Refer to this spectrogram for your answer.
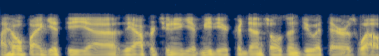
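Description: Very fast speech from a man with a fairly low pitch and fairly even intonation. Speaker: golf radio host. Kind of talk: radio interview with ad reads.

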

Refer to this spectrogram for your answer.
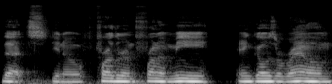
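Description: A man speaks fairly slowly with an American accent in a fairly high pitch. His tone is dark and mellow, and somewhat breathy. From US South, coastal South Carolina. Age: young. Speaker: police SWAT officer. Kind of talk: interview testimony.

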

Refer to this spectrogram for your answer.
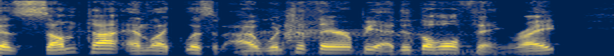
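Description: With lively intonation, a man talks in a fairly high pitch marked by vocal fry. The sound is dry and close, with no echo. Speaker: sports podcast host. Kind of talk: casual banter.

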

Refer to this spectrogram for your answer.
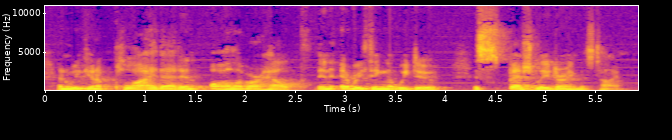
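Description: Very wide pitch swings from a man, noticeable background noise all around. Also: medium pitch for a man, moderate pace. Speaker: parent of five. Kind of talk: casual chat.

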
